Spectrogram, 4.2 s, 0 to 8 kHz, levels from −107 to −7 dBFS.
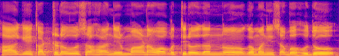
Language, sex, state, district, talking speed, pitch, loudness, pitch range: Kannada, male, Karnataka, Bangalore, 70 wpm, 175 Hz, -15 LUFS, 165-190 Hz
